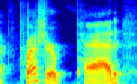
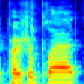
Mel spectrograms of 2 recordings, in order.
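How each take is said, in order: First: Said in the usual way. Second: "pressure pad" with pad slipping into "plad"; mispronounced. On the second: Real, not acted. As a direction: fumble "pressure pad", adding an L after the P of pad. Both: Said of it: "I really need to work on my English".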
